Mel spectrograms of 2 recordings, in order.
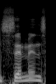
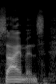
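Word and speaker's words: Simons: six anthony simmons uh simon simmons however you pronounce it i say simmons i think it is simon's um but uh simon's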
